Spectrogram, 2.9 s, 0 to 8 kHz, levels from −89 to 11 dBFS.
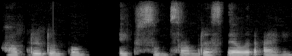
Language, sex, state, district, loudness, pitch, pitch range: Marathi, female, Maharashtra, Dhule, -25 LUFS, 205 Hz, 200-215 Hz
